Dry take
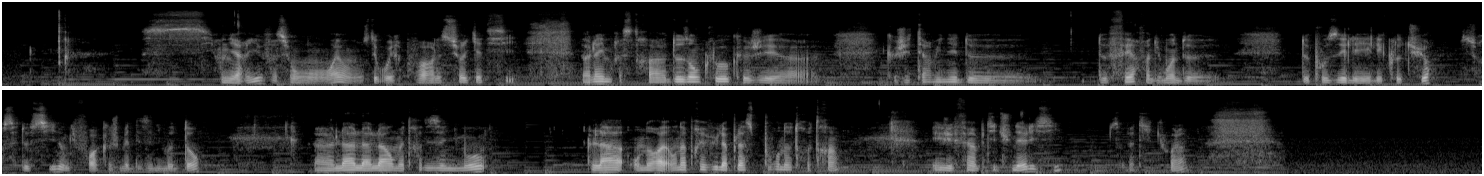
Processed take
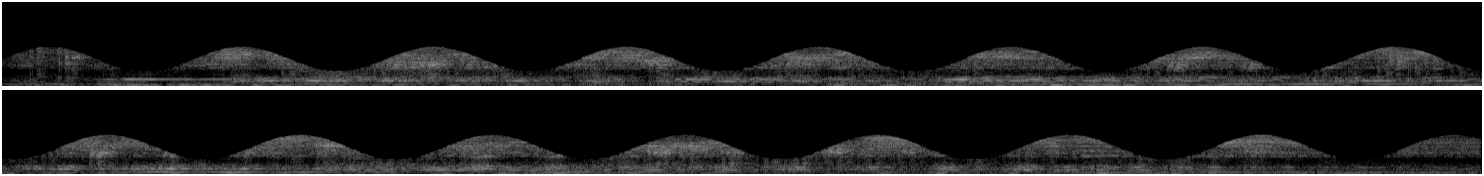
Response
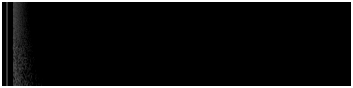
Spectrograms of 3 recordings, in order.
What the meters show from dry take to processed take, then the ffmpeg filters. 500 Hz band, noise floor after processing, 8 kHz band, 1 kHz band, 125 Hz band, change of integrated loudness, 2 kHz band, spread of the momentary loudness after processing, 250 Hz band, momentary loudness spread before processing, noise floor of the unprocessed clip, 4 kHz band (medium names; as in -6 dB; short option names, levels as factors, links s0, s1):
-21.0 dB, -51 dBFS, under -40 dB, -7.0 dB, -8.0 dB, -12.0 dB, -4.0 dB, 13 LU, -13.0 dB, 16 LU, -53 dBFS, under -40 dB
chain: -filter_complex "[0:a]firequalizer=gain_entry='entry(120,0);entry(170,-10);entry(260,-4);entry(630,-18);entry(1000,9);entry(1500,14);entry(4400,-1);entry(7400,-11);entry(11000,2)':delay=0.05:min_phase=1,acrossover=split=6200[s0][s1];[s0]acompressor=threshold=0.0158:ratio=10[s2];[s1]tremolo=f=5:d=0.8[s3];[s2][s3]amix=inputs=2:normalize=0,aeval=exprs='(mod(15*val(0)+1,2)-1)/15':c=same,flanger=delay=19:depth=2.7:speed=0.37,aeval=exprs='(mod(22.4*val(0)+1,2)-1)/22.4':c=same,aecho=1:1:732|1464|2196|2928|3660|4392|5124:0.596|0.322|0.174|0.0938|0.0506|0.0274|0.0148[s4];[1:a]atrim=start_sample=2205[s5];[s4][s5]afir=irnorm=-1:irlink=0,afftfilt=real='re*lt(b*sr/1024,700*pow(2400/700,0.5+0.5*sin(2*PI*0.52*pts/sr)))':imag='im*lt(b*sr/1024,700*pow(2400/700,0.5+0.5*sin(2*PI*0.52*pts/sr)))':win_size=1024:overlap=0.75,volume=1.88"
